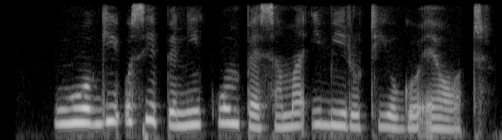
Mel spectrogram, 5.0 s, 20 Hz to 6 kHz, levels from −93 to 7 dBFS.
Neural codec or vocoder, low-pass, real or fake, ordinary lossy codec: none; 5.4 kHz; real; none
